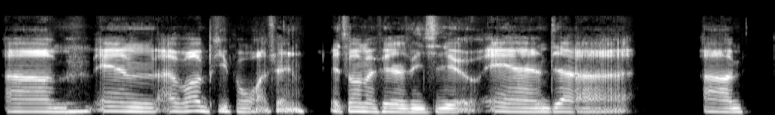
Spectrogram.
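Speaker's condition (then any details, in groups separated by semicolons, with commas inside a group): Congenital muscular dystrophy; uses ventilator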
